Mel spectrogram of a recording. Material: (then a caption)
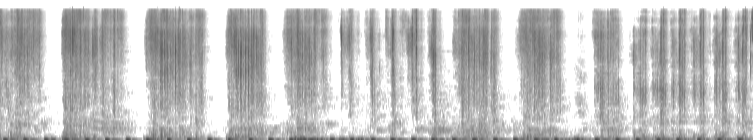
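Lace fabric. Fingernails scratch the lace overlay on the chest and shoulders of a navy blouse being worn, making crisp, crinkly bursts of bright scratching. The strokes come in fairly regular runs separated by brief silent pauses, with a faint low rumble underneath.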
